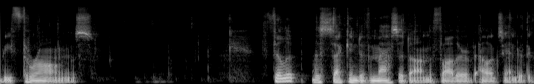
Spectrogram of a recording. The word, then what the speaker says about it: Macedon: throngs Philip II of Macedon the father of Alexander the Great there we go or mcadon depending on how you want to pronounce the Greek and once popular rug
